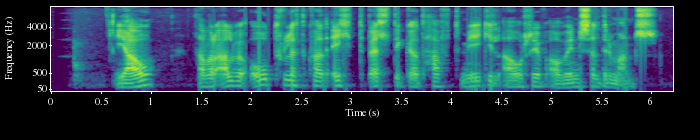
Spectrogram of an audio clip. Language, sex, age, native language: Icelandic, male, 30-39, Icelandic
